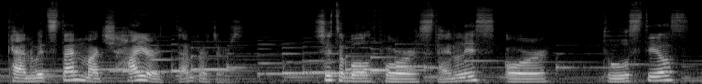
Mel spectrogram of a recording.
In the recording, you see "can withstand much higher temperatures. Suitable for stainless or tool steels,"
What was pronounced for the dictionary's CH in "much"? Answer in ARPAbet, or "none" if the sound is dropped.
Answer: CH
